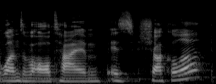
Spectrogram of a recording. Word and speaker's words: Chocolat: One of my favorite ones of all time is chocolat. I like how you throw in the chocolate. Chocolat? People from Queens just go, hey, did you see chocolate? That's not how it's spelled, though.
